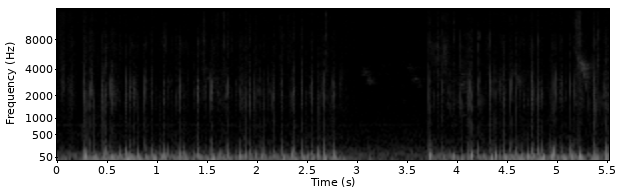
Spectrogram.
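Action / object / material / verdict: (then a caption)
scrape / whole fresh orange / orange peel / none. Fingernails scratch and tap the textured peel of a whole fresh orange, palm-sized and solid, held in both hands. A dense stream of quick, dull, low-heavy taps and scratches fills the clip, falls to a near-silent pause just after the midpoint, then resumes as sharply as before.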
